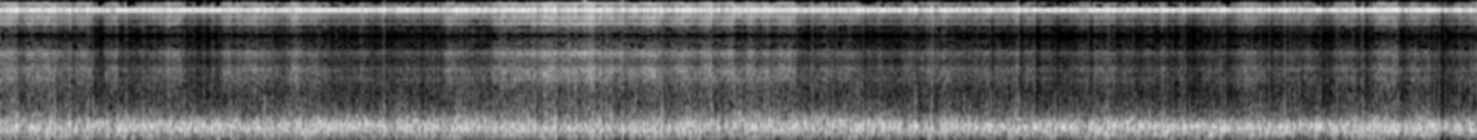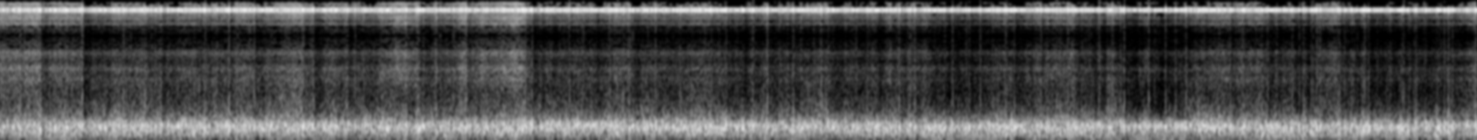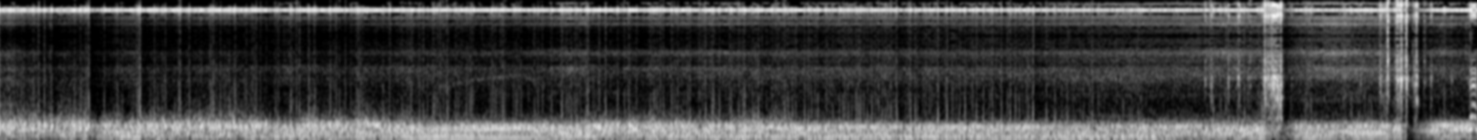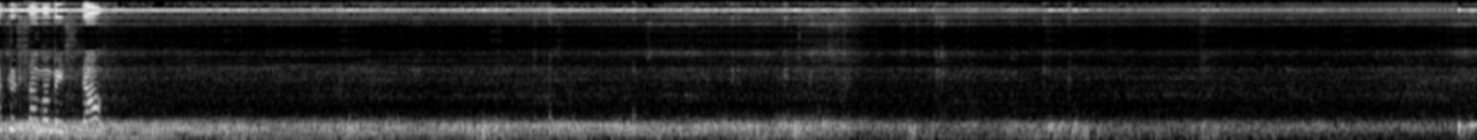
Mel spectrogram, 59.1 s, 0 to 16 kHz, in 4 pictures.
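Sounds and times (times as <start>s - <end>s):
motorcycle engine running: 0.0s - 57.7s
wind rushing over microphone: 0.0s - 59.0s.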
